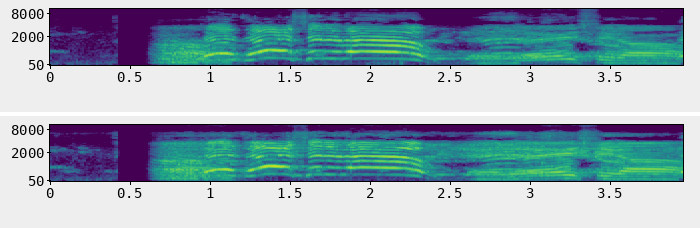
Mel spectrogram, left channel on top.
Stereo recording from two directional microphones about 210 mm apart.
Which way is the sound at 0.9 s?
15° left (ahead or behind).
